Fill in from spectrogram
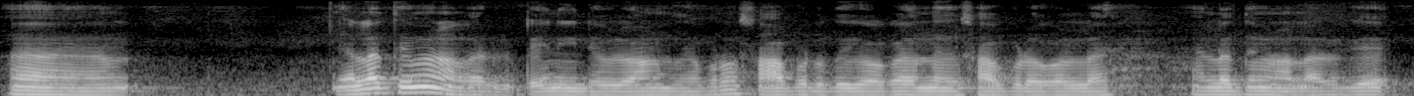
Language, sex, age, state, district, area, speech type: Tamil, male, 60+, Tamil Nadu, Sivaganga, urban, spontaneous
